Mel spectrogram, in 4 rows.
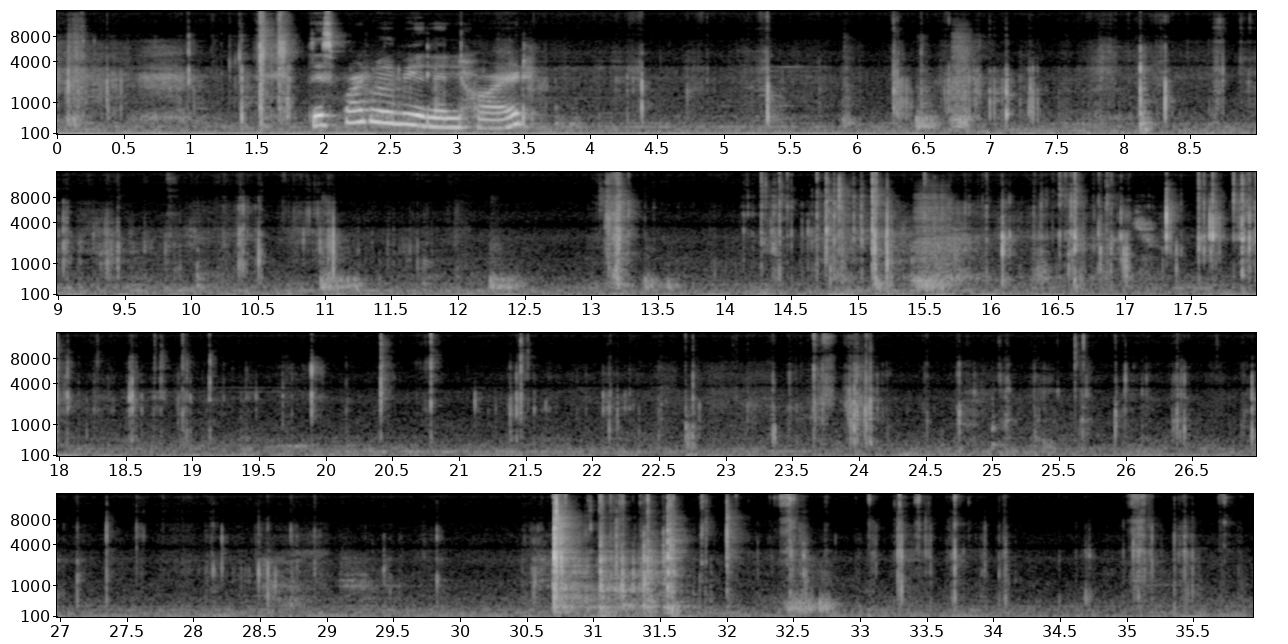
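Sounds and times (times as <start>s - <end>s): craft materials crinkling and clicking: 4.1s - 12.4s, 14.1s - 29.9s.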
